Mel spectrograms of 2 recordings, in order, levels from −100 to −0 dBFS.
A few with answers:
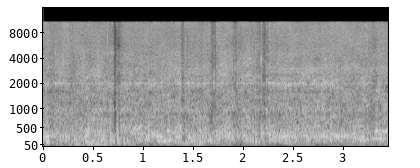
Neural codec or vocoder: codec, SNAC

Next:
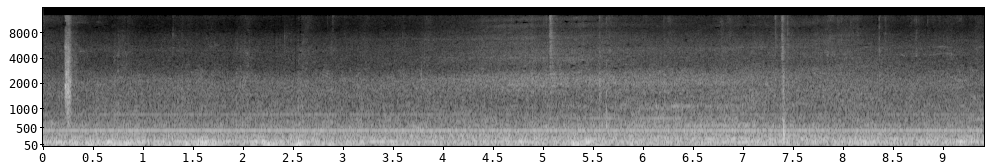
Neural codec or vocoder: none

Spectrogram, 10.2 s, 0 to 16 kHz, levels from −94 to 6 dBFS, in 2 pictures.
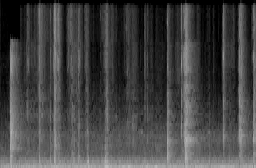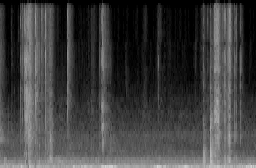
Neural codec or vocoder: none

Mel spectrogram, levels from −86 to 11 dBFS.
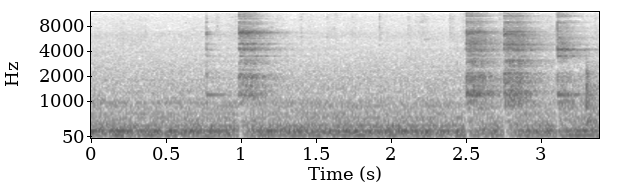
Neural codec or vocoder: none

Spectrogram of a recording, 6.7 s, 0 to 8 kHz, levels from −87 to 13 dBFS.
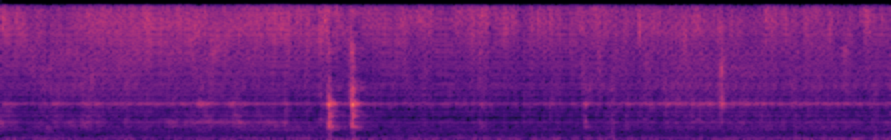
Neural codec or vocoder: vocoder, HiFi-GAN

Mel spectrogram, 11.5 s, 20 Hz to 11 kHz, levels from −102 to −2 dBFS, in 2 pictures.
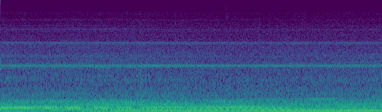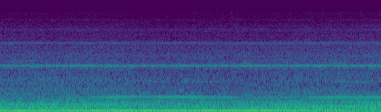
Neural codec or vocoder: none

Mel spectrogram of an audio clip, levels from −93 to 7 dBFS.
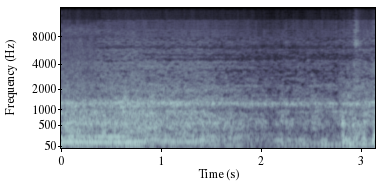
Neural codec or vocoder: none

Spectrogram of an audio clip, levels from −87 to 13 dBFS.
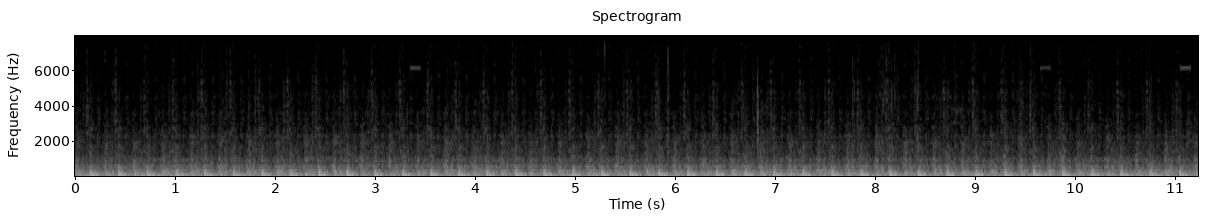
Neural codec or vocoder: none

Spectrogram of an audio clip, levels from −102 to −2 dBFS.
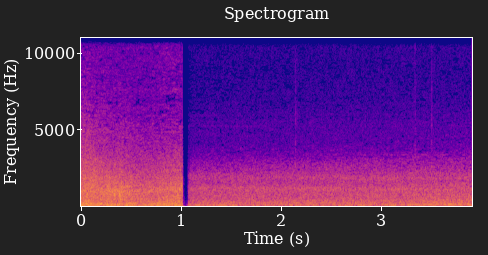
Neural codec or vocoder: none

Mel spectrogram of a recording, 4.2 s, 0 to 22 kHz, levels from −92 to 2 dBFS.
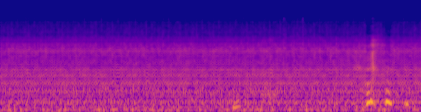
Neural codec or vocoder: vocoder, Vocos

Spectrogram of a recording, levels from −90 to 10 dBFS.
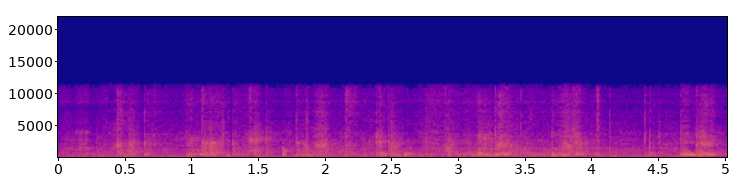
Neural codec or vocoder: codec, SNAC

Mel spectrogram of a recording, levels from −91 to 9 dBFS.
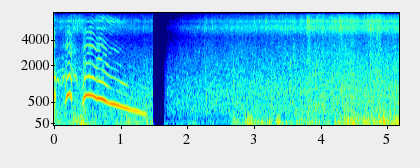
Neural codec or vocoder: none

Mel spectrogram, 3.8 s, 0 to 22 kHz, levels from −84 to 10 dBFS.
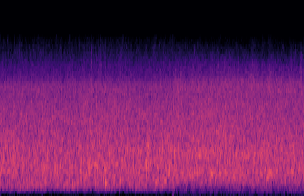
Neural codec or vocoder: vocoder, BigVGAN v2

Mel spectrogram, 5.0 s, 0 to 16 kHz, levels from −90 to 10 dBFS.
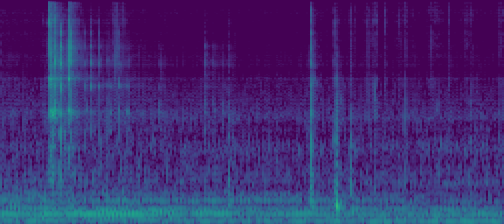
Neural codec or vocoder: vocoder, BigVGAN v2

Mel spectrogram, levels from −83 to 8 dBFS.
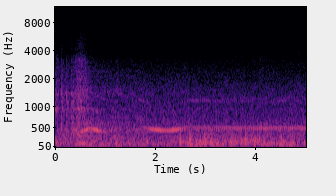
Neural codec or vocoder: none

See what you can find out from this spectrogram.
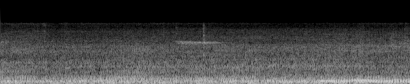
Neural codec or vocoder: none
